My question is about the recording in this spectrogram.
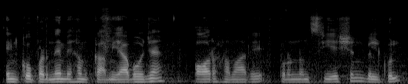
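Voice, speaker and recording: A man with a Pakistani accent teaching an online English class to children, saying each vocabulary word loudly and repeating it for them to copy. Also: mid-range voice, flat delivery, noisy background. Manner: opens with an Arabic prayer, then explains in Urdu.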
